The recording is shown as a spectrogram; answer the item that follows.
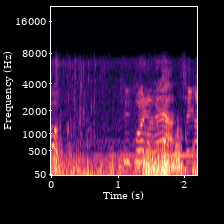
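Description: Wind buffeting the camera microphone as a low rumble that gusts stronger in the second half. A man's short "oh" comes at the start and a brief voice near the end.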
